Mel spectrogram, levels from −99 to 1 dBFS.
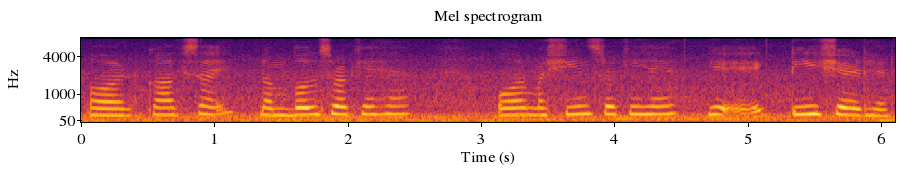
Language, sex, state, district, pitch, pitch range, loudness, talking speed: Hindi, female, Goa, North and South Goa, 275 Hz, 255-285 Hz, -16 LUFS, 145 wpm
